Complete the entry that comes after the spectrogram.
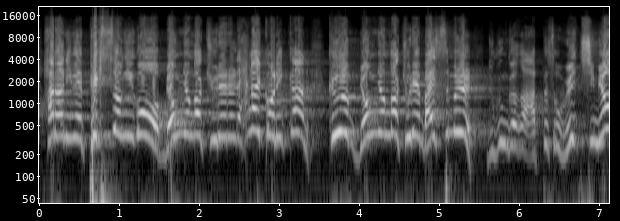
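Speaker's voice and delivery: loud, high, driving proclamation; forceful preaching. Acted. Moses charging the people of God, forcefully proclaimed. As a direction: proclaim it at full force to a crowd.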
